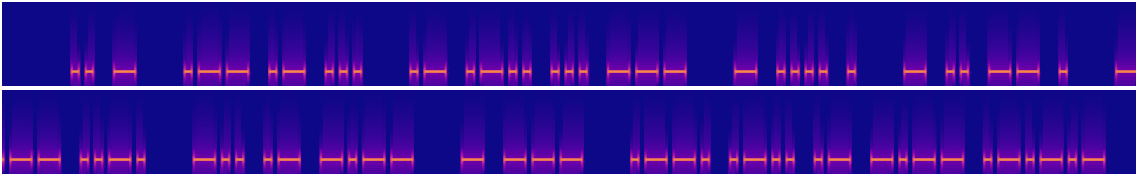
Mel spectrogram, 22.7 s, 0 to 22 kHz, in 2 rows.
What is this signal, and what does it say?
Morse code, heard as a keyed tone, about 17 wpm, 700 Hz. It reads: IT WAS ALSO THE TIME OF DAY TO PLAY.
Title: Sentences from Top 1000 Words - Review Part 1 - 17wpm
